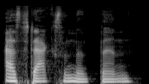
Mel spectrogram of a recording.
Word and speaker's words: Astaxanthin: Astaxanthin.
